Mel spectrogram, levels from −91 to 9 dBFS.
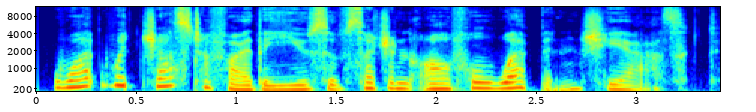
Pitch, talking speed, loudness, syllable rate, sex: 210 Hz, 210 wpm, -18 LUFS, 5.5 syllables/s, female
